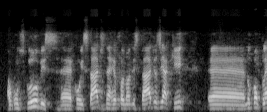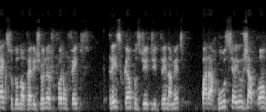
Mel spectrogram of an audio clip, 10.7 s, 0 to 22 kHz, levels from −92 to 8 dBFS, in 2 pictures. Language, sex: Portuguese, male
